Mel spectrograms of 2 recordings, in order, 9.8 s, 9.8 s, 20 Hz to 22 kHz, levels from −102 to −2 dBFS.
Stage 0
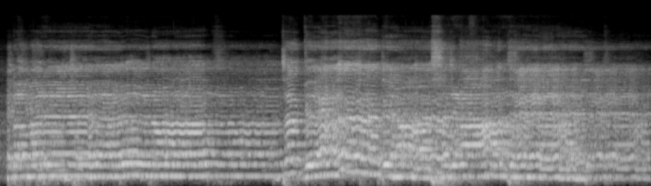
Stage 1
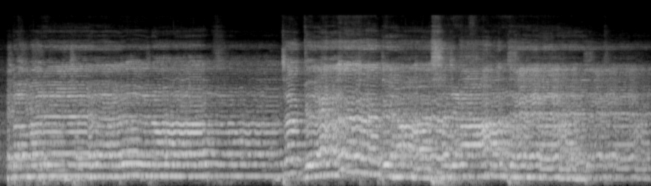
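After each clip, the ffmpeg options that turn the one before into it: -af anull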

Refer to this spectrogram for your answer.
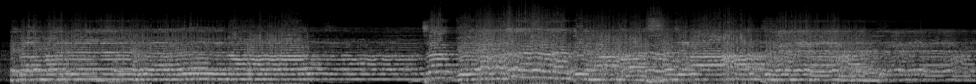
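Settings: -af "aeval=exprs='0.112*(abs(mod(val(0)/0.112+3,4)-2)-1)':c=same,adynamicequalizer=threshold=0.00562:dfrequency=7000:dqfactor=0.97:tfrequency=7000:tqfactor=0.97:attack=5:release=100:ratio=0.375:range=2:mode=cutabove:tftype=bell"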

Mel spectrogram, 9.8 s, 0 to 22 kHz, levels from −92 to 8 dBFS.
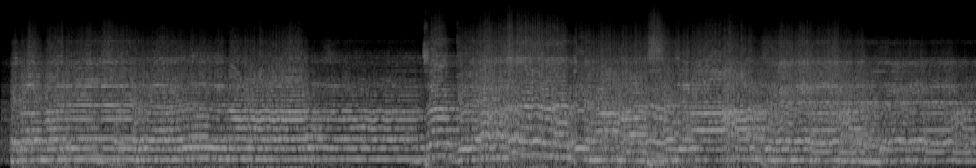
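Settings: -af "asoftclip=type=tanh:threshold=0.0501,volume=0.422"

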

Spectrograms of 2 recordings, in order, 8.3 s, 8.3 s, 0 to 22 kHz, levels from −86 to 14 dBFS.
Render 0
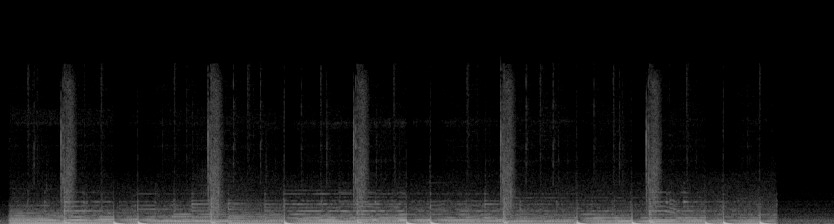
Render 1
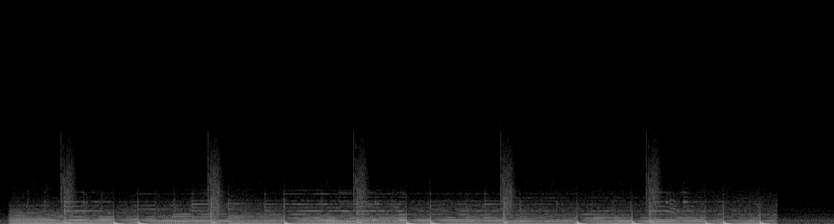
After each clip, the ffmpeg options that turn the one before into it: -af "lowpass=3500,volume=0.422"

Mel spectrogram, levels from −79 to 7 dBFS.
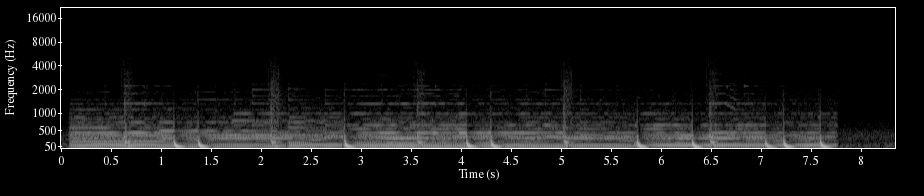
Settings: -af "equalizer=f=3200:w=0.3:g=-9.5"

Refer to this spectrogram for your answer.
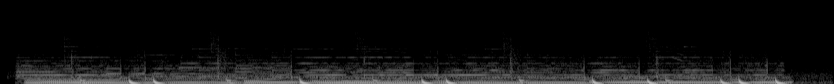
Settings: -filter_complex "[0:a]acrossover=split=160|3000[s0][s1][s2];[s1]acompressor=threshold=0.01:ratio=6[s3];[s0][s3][s2]amix=inputs=3:normalize=0,acrossover=split=330|1900[s4][s5][s6];[s5]adelay=70[s7];[s4]adelay=150[s8];[s8][s7][s6]amix=inputs=3:normalize=0,volume=1.19"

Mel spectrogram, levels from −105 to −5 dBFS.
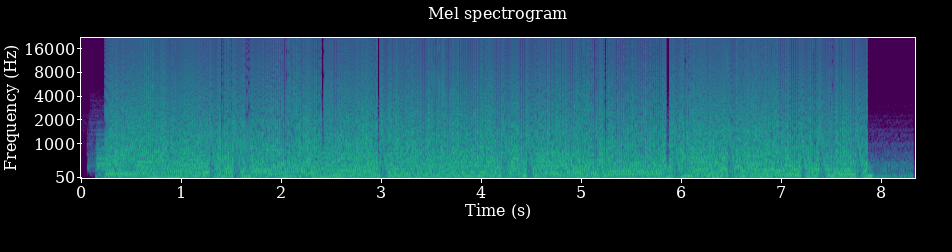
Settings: -af "aeval=exprs='0.126*(cos(1*acos(clip(val(0)/0.126,-1,1)))-cos(1*PI/2))+0.0282*(cos(5*acos(clip(val(0)/0.126,-1,1)))-cos(5*PI/2))':c=same,aeval=exprs='(mod(26.6*val(0)+1,2)-1)/26.6':c=same,volume=0.596"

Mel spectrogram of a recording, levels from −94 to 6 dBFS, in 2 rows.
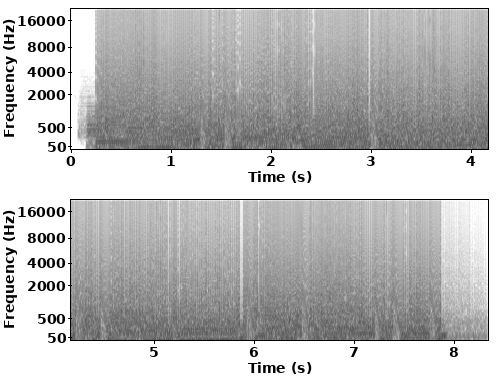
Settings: -af "aecho=1:1:292|584|876|1168:0.1|0.049|0.024|0.0118,volume=2.24"

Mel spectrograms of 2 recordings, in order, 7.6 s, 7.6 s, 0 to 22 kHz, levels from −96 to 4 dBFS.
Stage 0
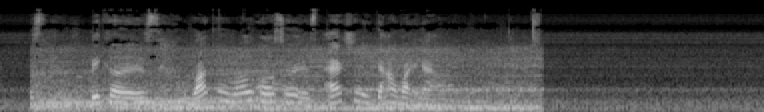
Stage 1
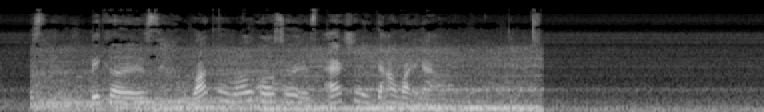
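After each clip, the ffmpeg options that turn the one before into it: -af "asubboost=boost=5.5:cutoff=86"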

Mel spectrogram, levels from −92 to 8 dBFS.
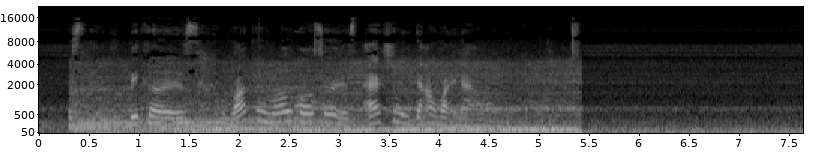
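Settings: -af "acompressor=threshold=0.0224:ratio=1.5,volume=0.631"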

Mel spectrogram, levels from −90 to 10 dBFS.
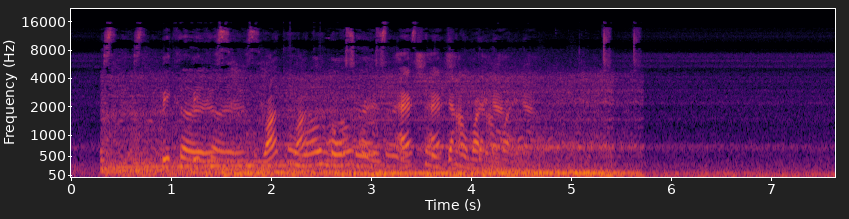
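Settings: -af "aecho=1:1:301:0.562,volume=2.66"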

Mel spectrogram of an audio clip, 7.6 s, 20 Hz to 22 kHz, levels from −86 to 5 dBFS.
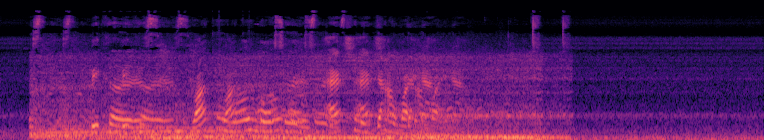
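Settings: -af "flanger=delay=5.2:depth=4.4:regen=-82:speed=0.43:shape=sinusoidal,volume=2.11"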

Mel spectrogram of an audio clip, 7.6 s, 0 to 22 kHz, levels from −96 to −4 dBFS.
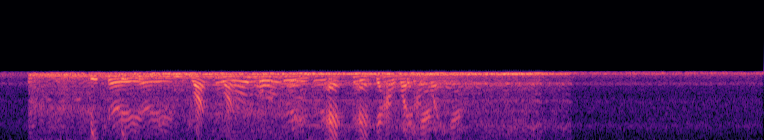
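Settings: -af "lowpass=f=2200:t=q:w=0.5098,lowpass=f=2200:t=q:w=0.6013,lowpass=f=2200:t=q:w=0.9,lowpass=f=2200:t=q:w=2.563,afreqshift=-2600,volume=0.447"

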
